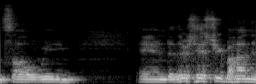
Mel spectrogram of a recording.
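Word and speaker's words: Samhain: any more labels for they actually say sam Hayne instead of the true pronunciation salaween and there's history behind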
